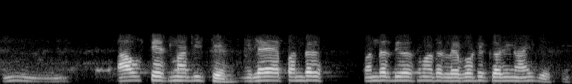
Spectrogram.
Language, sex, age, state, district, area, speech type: Gujarati, male, 45-60, Gujarat, Narmada, rural, conversation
